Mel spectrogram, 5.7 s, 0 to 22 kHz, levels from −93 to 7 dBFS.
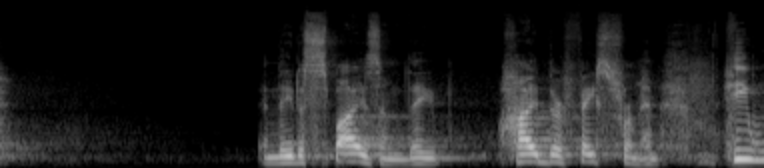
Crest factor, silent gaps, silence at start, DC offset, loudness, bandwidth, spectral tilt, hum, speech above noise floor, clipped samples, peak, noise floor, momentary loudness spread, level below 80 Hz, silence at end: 22 dB; none; 0 s; under 0.1%; -28 LUFS; 13 kHz; -5.5 dB/octave; none; 56 dB; under 0.1%; -8 dBFS; -83 dBFS; 17 LU; under -90 dBFS; 0 s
